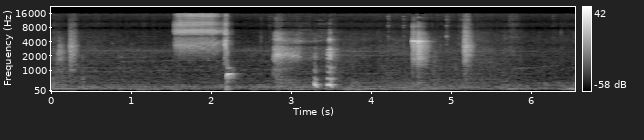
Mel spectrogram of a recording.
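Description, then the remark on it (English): Sake, pasteurized once and released in the fall, pours into a glass in a series of irregular glugs and gurgles, with soft splashy hisses between hollow, bubbly pops. No one speaks. “Hopefully, listeners, you heard the delicious sound of pouring sake.”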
